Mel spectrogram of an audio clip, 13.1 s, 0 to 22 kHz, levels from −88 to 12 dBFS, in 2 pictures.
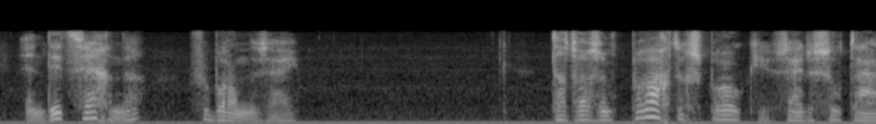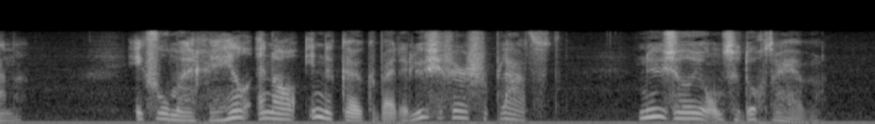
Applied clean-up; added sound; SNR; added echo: none; none; none; none.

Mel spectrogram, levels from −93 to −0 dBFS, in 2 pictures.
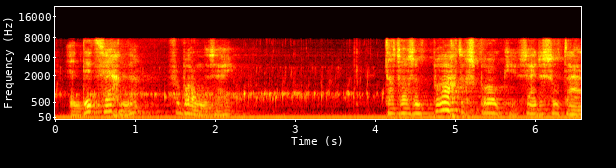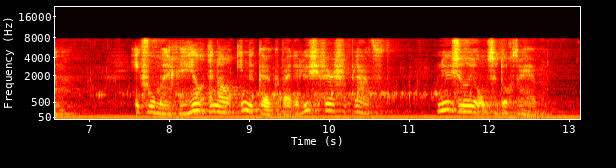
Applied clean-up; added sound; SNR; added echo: none; Fill (with liquid) / Trickle, dribble; 18 dB; reverberation time 2.7 s.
